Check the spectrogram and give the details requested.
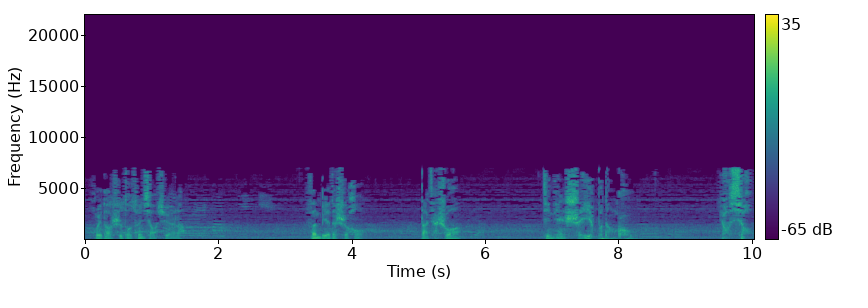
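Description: A man playing a devoted volunteer teacher in a radio drama, telling his story in an earnest, reflective, emotive way. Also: rumbling low. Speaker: narrator and lead character. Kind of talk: dramatic radio-play narration and dialogue. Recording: muffled radio drama under prominent music.

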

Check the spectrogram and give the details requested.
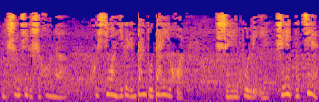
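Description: A tender mother played by a woman speaks with quiet sorrow in a radio drama, soothing her child in a soft voice. The recording is a little dull, with plain ambient noise behind her. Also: medium pitch, expressive, moderate pace, natural voice. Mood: sorrowful, soothing. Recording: muffled, with noisy station ambience.

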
